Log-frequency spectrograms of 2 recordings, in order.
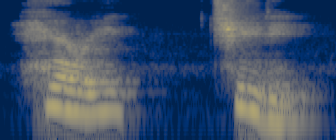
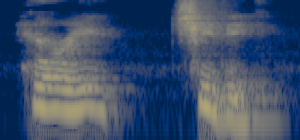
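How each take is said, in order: First: The surname begins with a ch sound. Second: The same.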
